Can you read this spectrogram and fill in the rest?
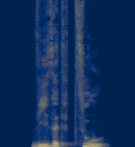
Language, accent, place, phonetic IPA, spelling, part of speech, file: German, Germany, Berlin, [ˌviːsət ˈt͡suː], wieset zu, verb, De-wieset zu.ogg
- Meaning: second-person plural subjunctive II of zuweisen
